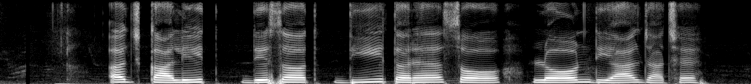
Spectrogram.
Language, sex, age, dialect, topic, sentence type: Magahi, female, 18-24, Northeastern/Surjapuri, banking, statement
